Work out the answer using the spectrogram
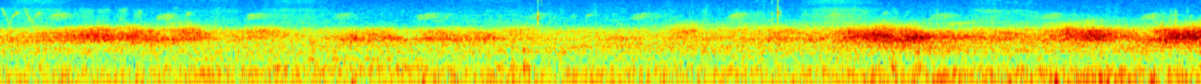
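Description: Faint outdoor ambience with birds calling in the distance, soft harsh calls that come and go over a steady quiet background.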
